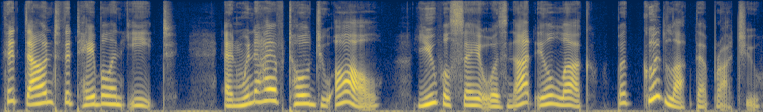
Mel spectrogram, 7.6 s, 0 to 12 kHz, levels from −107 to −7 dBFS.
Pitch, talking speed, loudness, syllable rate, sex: 240 Hz, 220 wpm, -18 LUFS, 4.6 syllables/s, female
